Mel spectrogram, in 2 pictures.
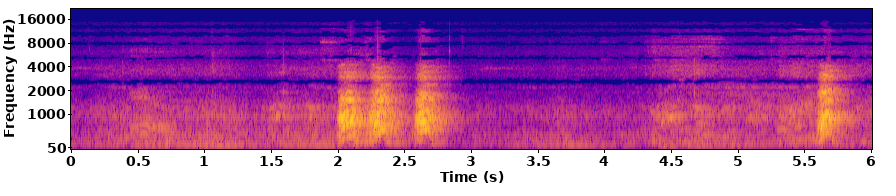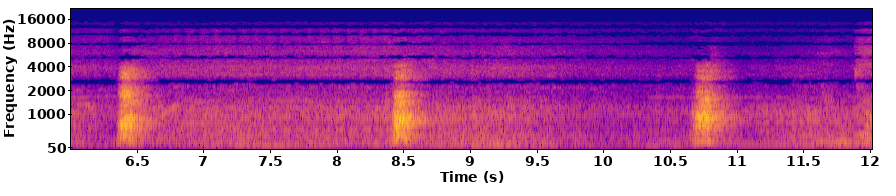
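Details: Dakota, a Siberian Husky puppy, barks at a doorstopper indoors: sharp yips in a quick triple near two seconds, then single barks roughly every two to three seconds, with a person talking softly between them.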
